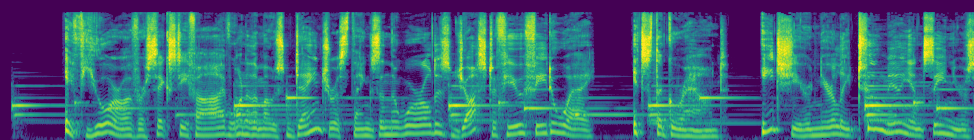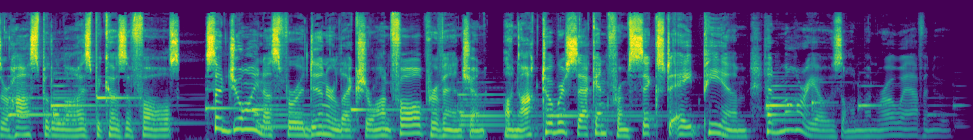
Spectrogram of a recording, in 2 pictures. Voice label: caring

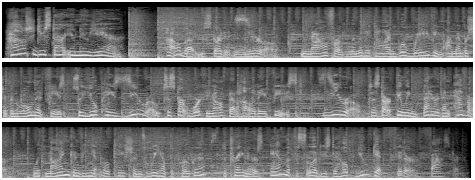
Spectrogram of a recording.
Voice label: upbeat

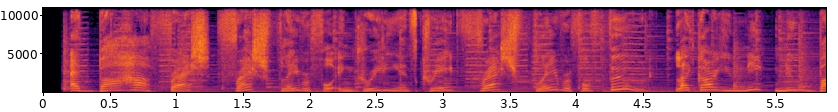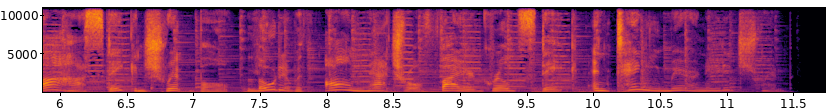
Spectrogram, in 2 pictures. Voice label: perky

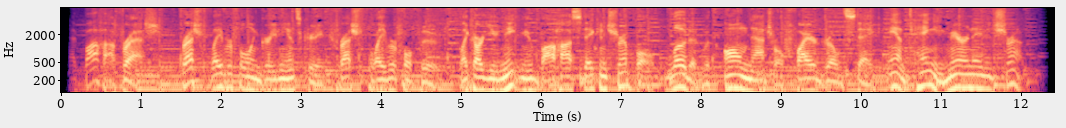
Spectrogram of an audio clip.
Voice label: announcer

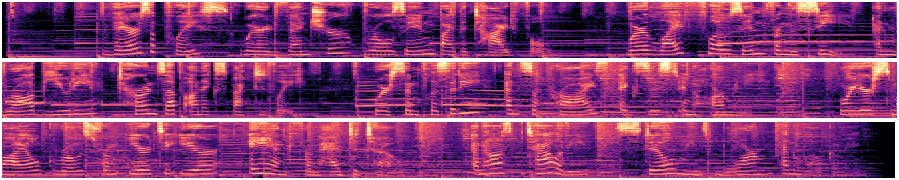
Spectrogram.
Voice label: folksy

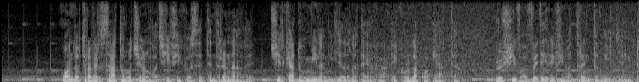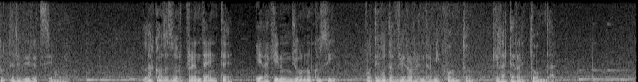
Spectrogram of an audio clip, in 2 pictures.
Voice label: Italian; The Pacific

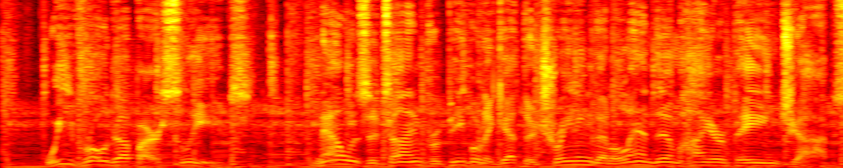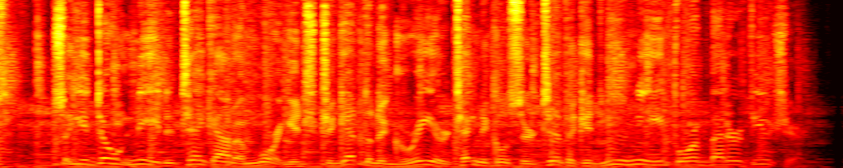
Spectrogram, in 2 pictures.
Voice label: motivational

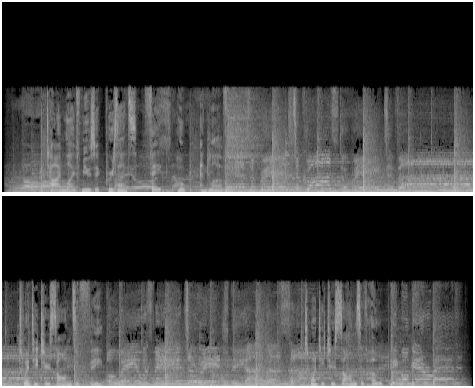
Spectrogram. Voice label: warm fuzzy

